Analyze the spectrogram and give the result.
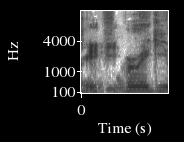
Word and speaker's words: Verhaeghe: Du côté de maintenant des Panthers, on vient de signer Carter Verhaeg. Je sais pas si je le prononce. – Verhaeghe, ouais.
